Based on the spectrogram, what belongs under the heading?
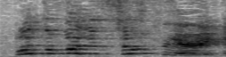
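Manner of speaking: put-on high, fast little girl voice; high quick kid voice, baffled; little niece voice. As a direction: play the baffled four-year-old. Four-year-old niece voiced.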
